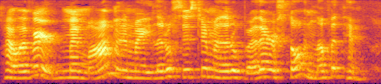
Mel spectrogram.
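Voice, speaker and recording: A woman's voice: fairly high pitch, quick pace, a bit bright, a little hiss or hum. A young woman vlogger chatting casually while eating, blunt and slangy, laughing easily. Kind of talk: casual mukbang chat. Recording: roomy home sound with faint ambience.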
